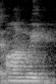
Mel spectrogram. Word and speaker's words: ennui: Oh, the French word is ennui.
